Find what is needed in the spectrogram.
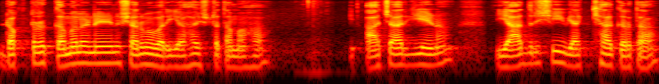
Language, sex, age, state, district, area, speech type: Sanskrit, male, 30-45, Rajasthan, Ajmer, urban, spontaneous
